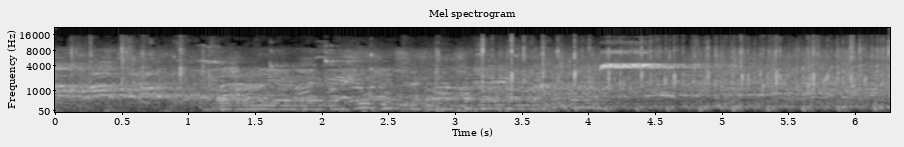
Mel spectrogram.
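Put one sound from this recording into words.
A crowd cheers loudly in an echoing hall.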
